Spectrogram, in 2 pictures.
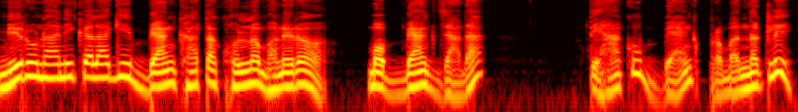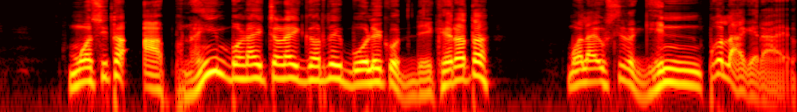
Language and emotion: Nepali, disgusted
